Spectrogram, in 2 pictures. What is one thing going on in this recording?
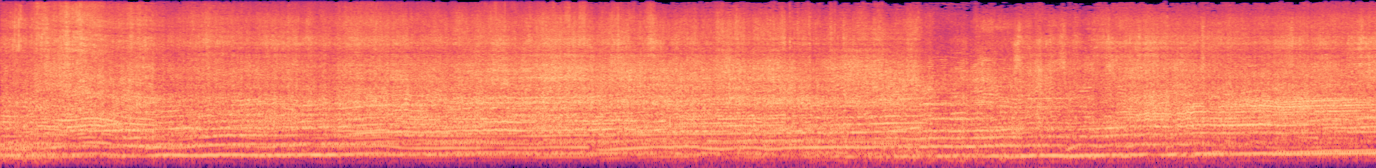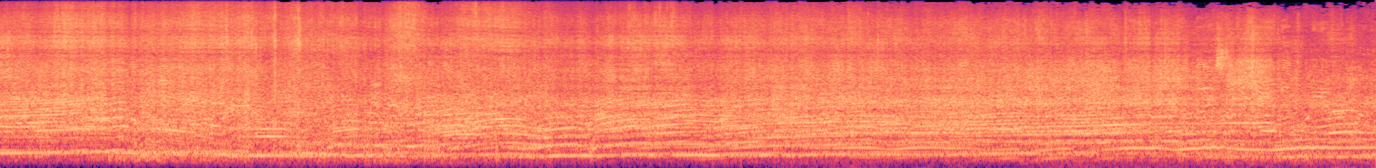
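Several race car engines roar and rev loudly close by.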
